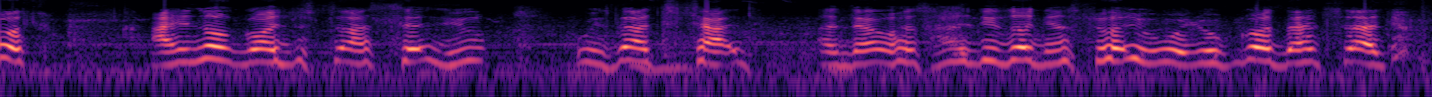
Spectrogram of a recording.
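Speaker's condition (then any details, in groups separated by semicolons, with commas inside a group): Cerebral palsy; from birth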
